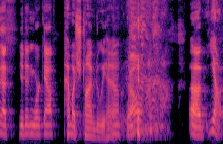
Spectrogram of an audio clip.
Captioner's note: laughter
